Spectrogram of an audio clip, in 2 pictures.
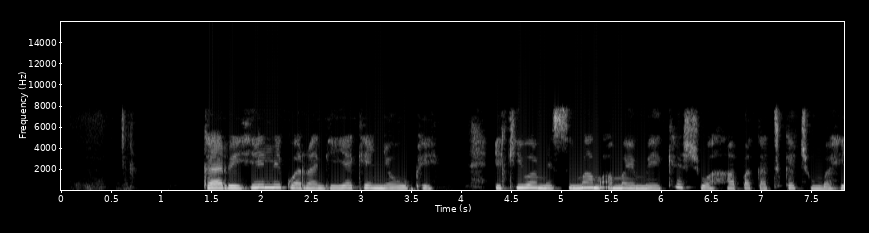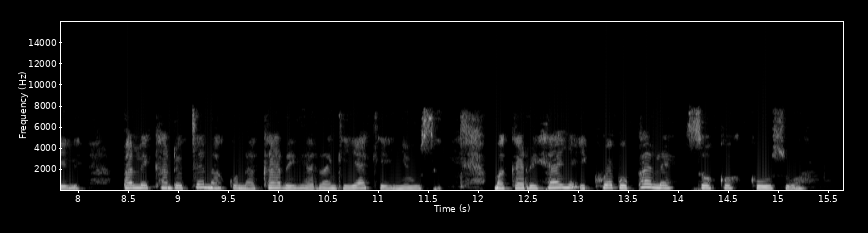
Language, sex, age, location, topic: Swahili, female, 25-35, Nakuru, finance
